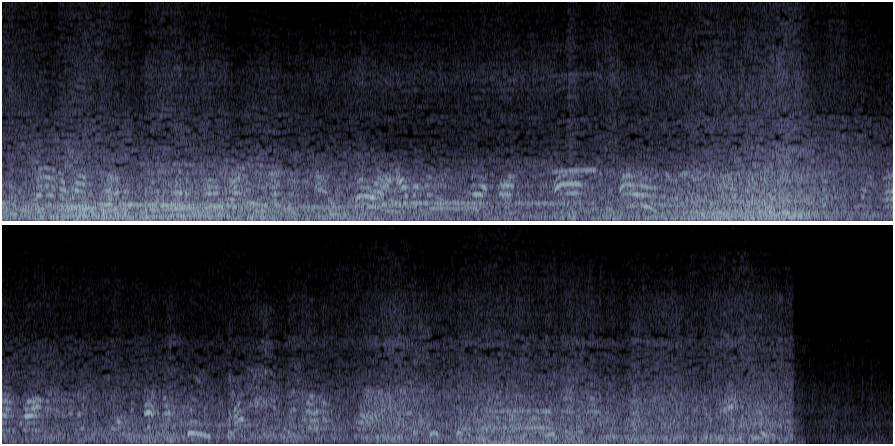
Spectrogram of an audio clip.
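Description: A crowd shouts and cheers loudly.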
